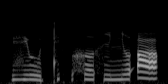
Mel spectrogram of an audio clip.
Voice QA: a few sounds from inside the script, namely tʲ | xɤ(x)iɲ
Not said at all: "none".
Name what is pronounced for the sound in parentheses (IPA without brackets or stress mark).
x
